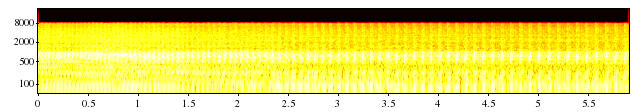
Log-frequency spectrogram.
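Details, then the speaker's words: Kawasaki ER-5 twin after valve clearance setting and fitting second-hand coils: uneven lumpy idle with stumbling pulses, misfiring as if on one cylinder; needs some choke, no better than before; owner suspects the carbs. "So it's running as terribly as it was before. It actually ran possibly a touch better before. It likes a bit of choke at the moment."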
